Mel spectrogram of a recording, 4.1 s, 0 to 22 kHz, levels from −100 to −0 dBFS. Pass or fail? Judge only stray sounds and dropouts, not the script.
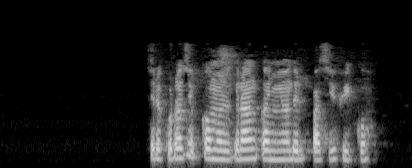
pass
